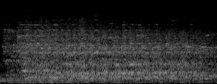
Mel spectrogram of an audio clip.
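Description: Bowed string ensemble of violins, violas, cellos and double bass breaking suddenly into a dense, shrill mass of many high notes at once, a scratchy cluster of overlapping bowed tones that eases slightly near the end.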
